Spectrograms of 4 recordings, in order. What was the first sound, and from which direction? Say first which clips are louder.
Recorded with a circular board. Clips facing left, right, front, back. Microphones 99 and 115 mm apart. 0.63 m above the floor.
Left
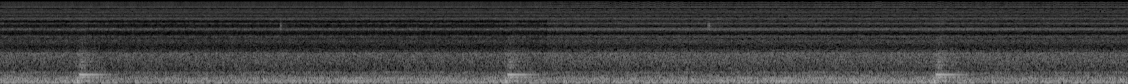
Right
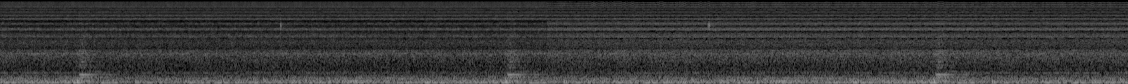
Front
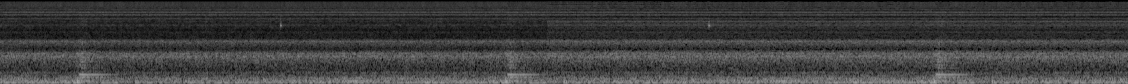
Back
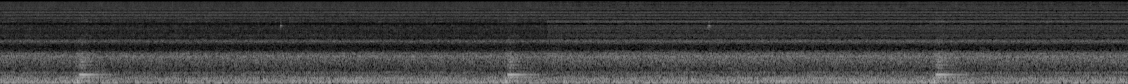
Running water: left 8 dB, back 3 dB; 120° left.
